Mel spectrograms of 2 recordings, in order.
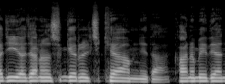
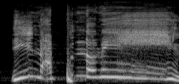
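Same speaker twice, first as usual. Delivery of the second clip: high, very slow drawn-out yell; proper shout; 12 semitones higher, much slower than usual. Shown as a demonstration. Pastor demonstrates the right way to cry out, high and very slow. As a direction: stretch the yell out high and long. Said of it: "그래야 돼요".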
